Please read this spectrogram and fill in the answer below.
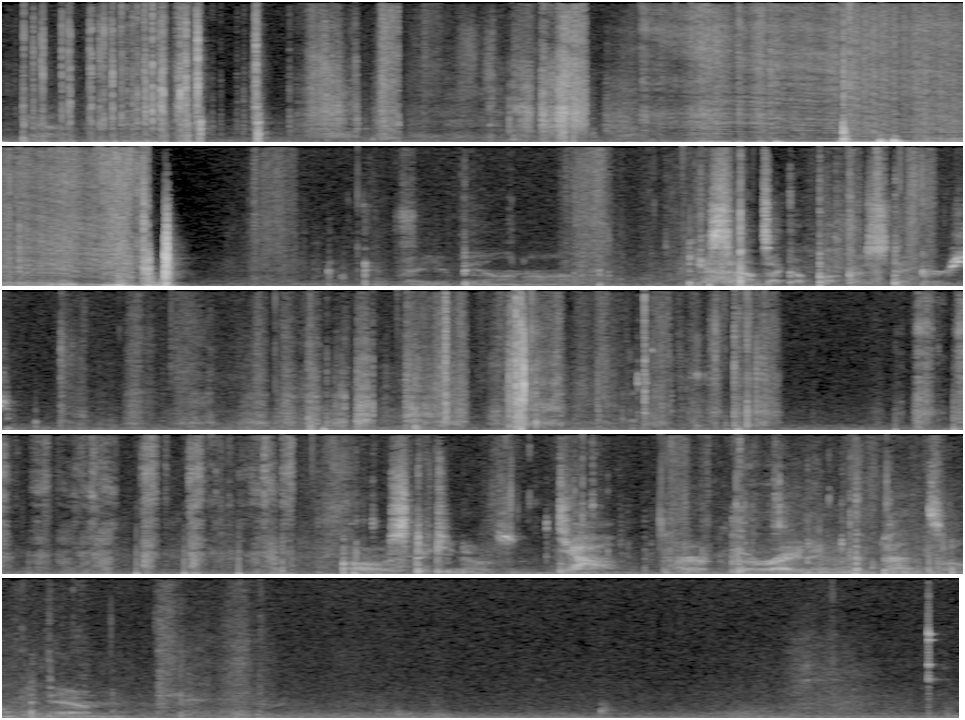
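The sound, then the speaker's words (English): Crackly, rustling peeling noise of a sticker being pulled off, loudest and densest in an opening burst of a few seconds, then thinner intermittent crinkles and taps, with soft whispering throughout. “Another sticker sound.”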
